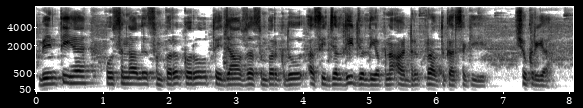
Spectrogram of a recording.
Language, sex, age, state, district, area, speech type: Punjabi, male, 18-30, Punjab, Bathinda, rural, spontaneous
